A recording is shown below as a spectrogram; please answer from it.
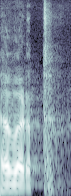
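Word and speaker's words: Haworth: इसी गड़बड़ी को सुधारने के लिए एक साइंटिस्ट हैं जिनका नाम है ह हैवर्थ। हवर्थ हवर्थ हिंदी में हवर्थ लिखा आता है। ऐसे स्पेलिंग होता है एच ए डब्ल्यू आर टी एच हवरवर्थ।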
